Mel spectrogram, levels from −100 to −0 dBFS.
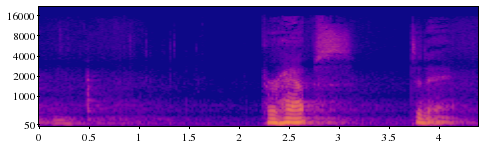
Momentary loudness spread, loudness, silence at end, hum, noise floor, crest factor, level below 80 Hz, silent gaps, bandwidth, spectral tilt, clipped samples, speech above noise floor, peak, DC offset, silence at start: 25 LU; -39 LUFS; 0.25 s; none; -80 dBFS; 22 dB; -76 dBFS; none; 16 kHz; -6.5 dB/octave; under 0.1%; 43 dB; -20 dBFS; under 0.1%; 0 s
